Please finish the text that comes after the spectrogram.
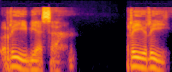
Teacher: Jadi mat asli itu ya mat tabi'i ya, tidak dibedakan. Kemudian roknya dia berbaris kasroh, maka dia dibaca dengan tipis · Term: tarkik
